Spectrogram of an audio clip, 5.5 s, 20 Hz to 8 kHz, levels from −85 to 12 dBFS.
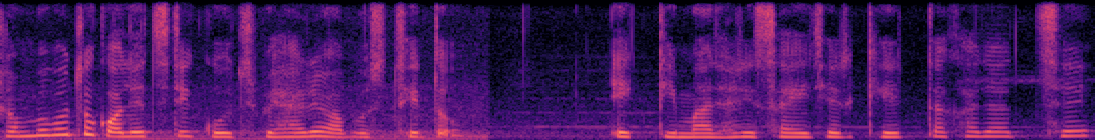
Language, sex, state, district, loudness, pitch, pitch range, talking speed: Bengali, female, West Bengal, Cooch Behar, -21 LUFS, 240 Hz, 225-260 Hz, 130 wpm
